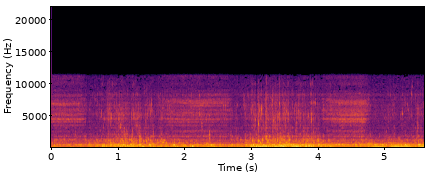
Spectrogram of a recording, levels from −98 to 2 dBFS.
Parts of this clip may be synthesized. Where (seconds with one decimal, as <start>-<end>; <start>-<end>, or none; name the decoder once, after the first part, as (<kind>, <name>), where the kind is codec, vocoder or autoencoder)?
none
